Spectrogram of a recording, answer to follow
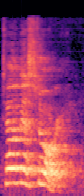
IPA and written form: ˈtel mjə ˈstɔːri (tell me a story)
